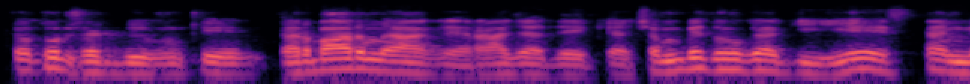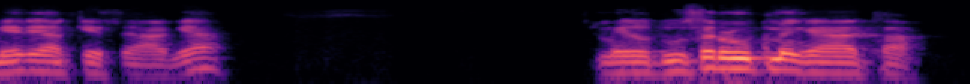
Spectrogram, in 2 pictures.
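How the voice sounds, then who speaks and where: A male storyteller tells a devotional tale at an easy, unhurried pace, pausing and restarting as he goes. His voice sits at a medium pitch. The recording is dry and close, with no room sound. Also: no echo.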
